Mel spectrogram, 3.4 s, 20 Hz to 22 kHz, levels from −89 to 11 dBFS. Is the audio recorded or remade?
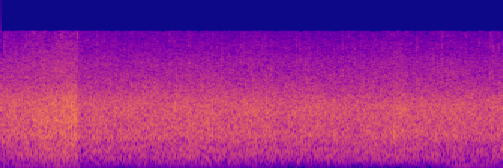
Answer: recorded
